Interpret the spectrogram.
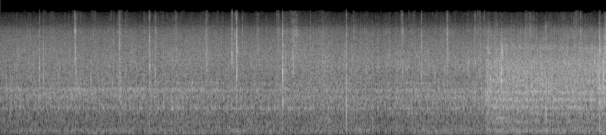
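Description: Chicken pieces frying in oil in a large metal pot: a steady sizzle with scattered faint clicks. About six seconds in the sizzle grows louder as handfuls of pounded green masala drop onto the hot chicken.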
